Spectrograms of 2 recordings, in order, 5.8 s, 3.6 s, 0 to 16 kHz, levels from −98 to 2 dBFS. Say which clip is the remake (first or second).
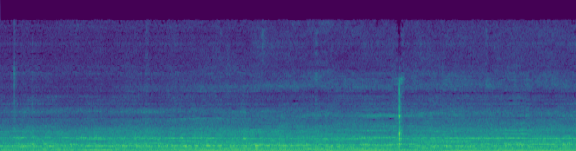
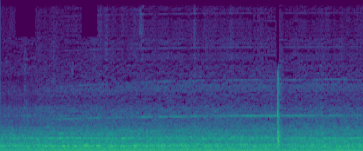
first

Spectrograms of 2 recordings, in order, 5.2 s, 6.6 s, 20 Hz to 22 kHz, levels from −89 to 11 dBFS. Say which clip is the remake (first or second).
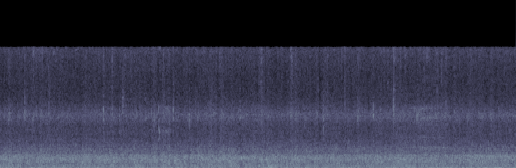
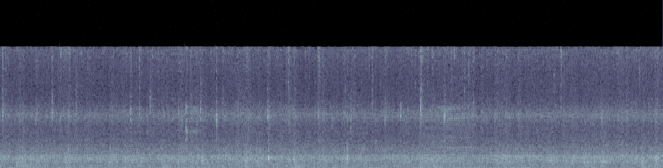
first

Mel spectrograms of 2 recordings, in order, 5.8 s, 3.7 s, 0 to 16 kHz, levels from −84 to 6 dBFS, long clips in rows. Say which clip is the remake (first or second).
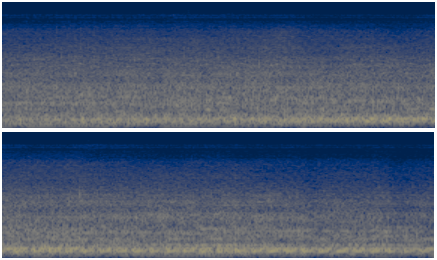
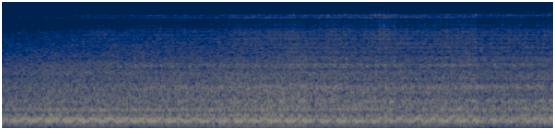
first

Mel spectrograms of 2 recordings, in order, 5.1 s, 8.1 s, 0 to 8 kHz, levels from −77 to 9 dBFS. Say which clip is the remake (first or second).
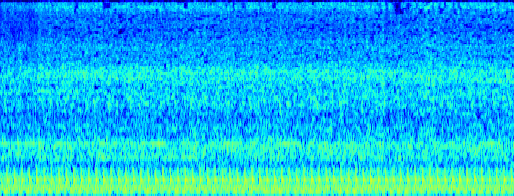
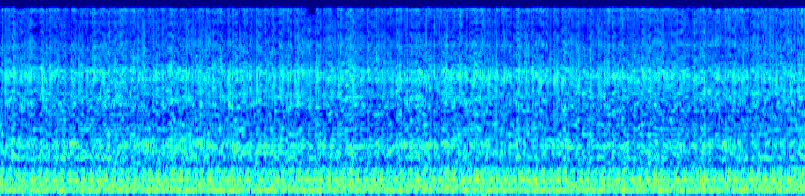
second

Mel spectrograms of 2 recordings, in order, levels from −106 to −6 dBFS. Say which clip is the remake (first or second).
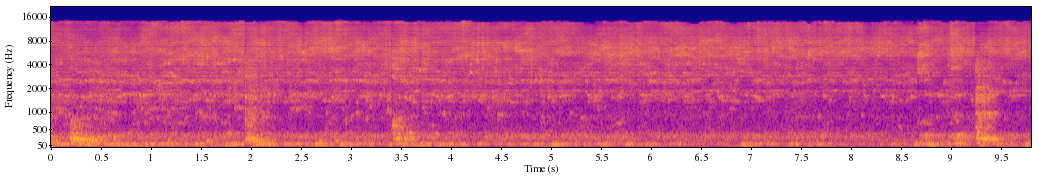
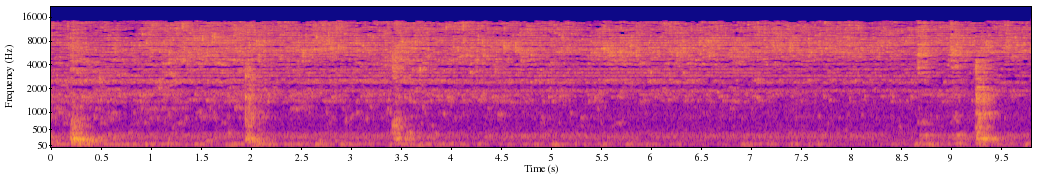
first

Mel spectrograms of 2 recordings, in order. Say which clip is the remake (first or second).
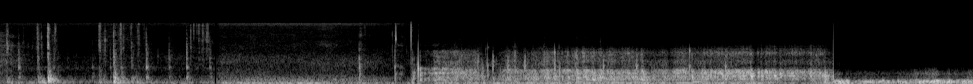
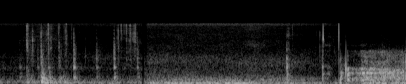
first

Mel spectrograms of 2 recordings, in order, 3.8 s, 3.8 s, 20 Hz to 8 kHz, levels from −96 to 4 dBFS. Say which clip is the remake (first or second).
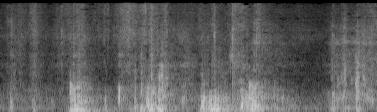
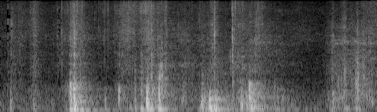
first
